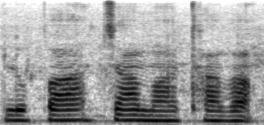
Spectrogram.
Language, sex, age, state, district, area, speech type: Manipuri, male, 30-45, Manipur, Kangpokpi, urban, read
